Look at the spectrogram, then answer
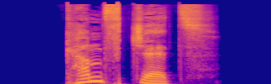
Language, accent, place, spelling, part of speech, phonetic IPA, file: German, Germany, Berlin, Kampfjets, noun, [ˈkamp͡fˌd͡ʒɛt͡s], De-Kampfjets.ogg
- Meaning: 1. plural of Kampfjet 2. genitive singular of Kampfjet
